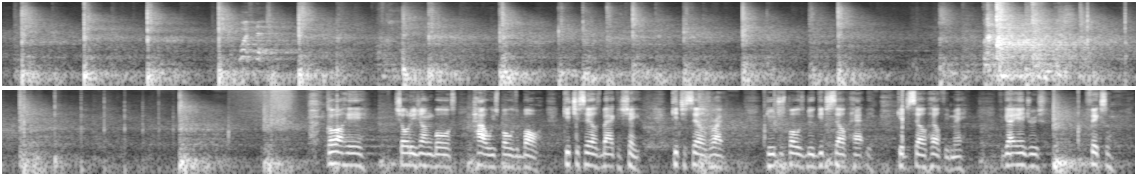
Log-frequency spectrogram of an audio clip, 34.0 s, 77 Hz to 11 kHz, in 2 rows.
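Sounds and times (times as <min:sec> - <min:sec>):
basketball bouncing on wooden floor: 0:00.2 - 0:13.0, 0:14.0 - 0:20.5.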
